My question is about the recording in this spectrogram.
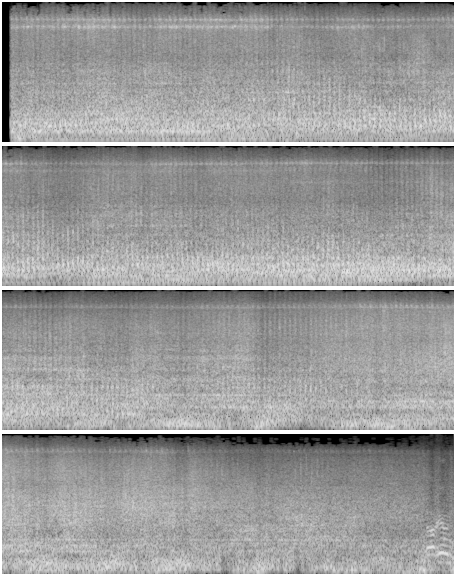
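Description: Helicopters running at close range on a heliport: loud, steady turbine whine and rotor noise, easing off a little near the end.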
